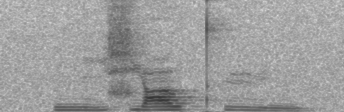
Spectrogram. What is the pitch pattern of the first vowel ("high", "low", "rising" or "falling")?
rising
